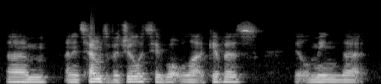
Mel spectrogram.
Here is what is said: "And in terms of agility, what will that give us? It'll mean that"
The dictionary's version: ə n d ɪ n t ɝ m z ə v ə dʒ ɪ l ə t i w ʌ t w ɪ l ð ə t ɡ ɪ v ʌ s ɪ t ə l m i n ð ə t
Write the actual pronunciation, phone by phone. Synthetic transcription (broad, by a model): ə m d ɪ n t ɝ m z ə v ə dʒ ɪ l ə t i w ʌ t w ɪ l ð ə t ɡ ɪ v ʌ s ɪ t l m i n ð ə t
